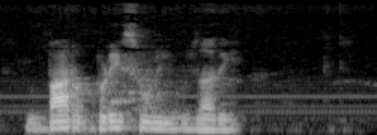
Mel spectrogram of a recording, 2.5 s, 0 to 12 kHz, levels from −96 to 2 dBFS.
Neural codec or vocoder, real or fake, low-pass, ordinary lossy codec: none; real; 10.8 kHz; MP3, 64 kbps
